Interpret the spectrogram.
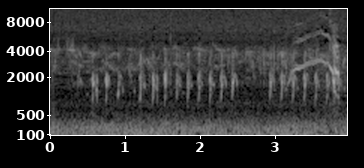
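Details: Begging from four Eurasian bittern nestlings fed by their mother at a webcam nest in Latvian lakeside reeds, Lake Engure, morning of 15 May 2017; quick series of short chirps, then a thin rising whistle near the end.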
